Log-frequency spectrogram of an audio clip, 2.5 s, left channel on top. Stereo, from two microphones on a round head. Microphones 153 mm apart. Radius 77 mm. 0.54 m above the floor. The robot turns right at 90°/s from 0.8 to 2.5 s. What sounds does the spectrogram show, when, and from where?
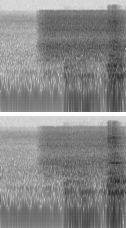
1.3 s sawing: 75° right, 2.0 m; by 2.5 s 40° left, 2.0 m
